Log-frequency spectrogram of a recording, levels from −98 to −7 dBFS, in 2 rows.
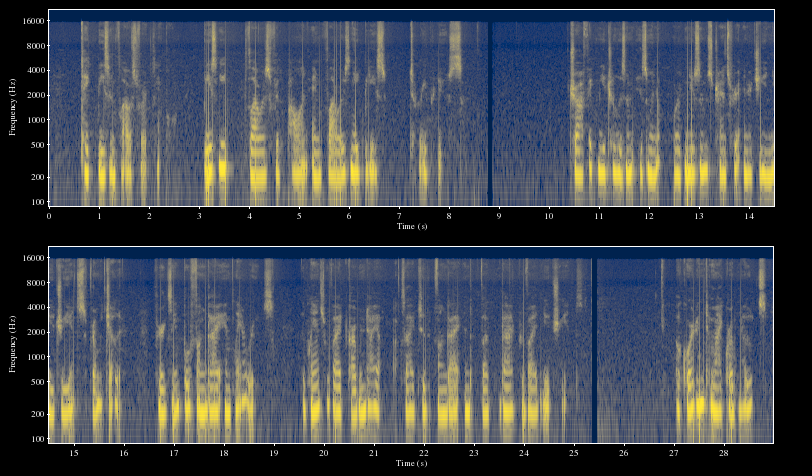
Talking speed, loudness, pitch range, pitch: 110 wpm, -20 LUFS, 215-235 Hz, 225 Hz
